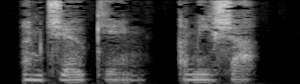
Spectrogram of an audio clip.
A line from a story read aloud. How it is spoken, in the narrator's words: he said quietly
